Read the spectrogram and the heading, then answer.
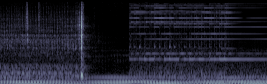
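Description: An old telephone bell rings steadily in Kenneth Oakley's office at London's Natural History Museum, a continuous rapid metallic trill with a brief sharp click partway through. No one speaks.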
